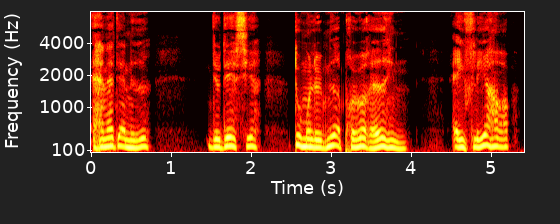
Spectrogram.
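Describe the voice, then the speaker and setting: A man voicing a terrified, frantic woman in a dramatized audiobook reading, shrill and pleading. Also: fairly even intonation, dark tone, no room sound, clean studio sound, natural voice. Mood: desperate.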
